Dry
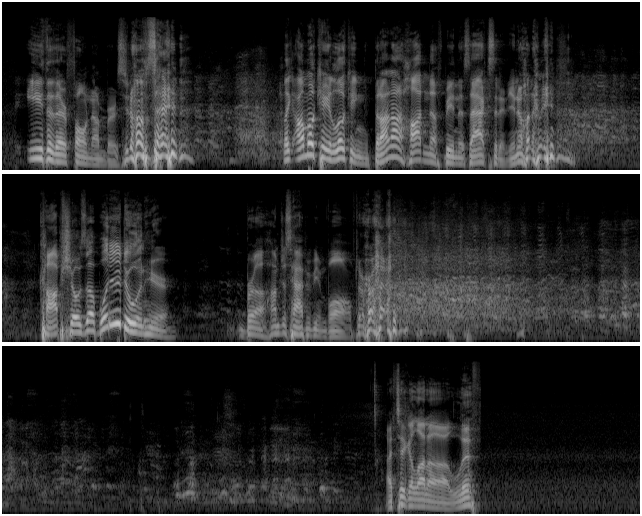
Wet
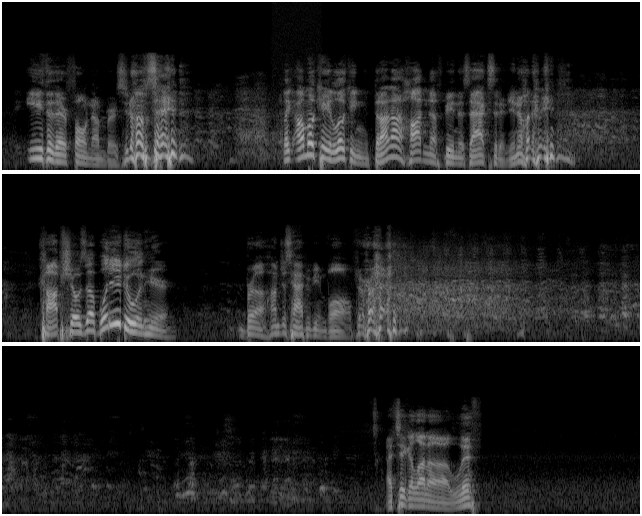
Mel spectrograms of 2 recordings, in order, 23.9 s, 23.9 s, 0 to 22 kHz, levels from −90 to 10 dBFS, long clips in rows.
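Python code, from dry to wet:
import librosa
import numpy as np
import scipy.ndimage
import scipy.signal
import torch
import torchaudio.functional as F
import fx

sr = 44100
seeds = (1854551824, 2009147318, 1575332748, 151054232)

y = fx.freq_compress(x, sr, knee_hz=1500.0, ratio=1.5)
y = fx.quant_dither(y, sr, seeds[0], bits=10, dither='triangular', at=(3.36, 3.99))
y = fx.dmg_noise_band(y, sr, seeds[1], low_hz=41.0, high_hz=530.0, level_db=-66.0)
y = y * librosa.db_to_amplitude(-5.5)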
